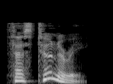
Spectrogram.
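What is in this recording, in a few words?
"festoonery", British English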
